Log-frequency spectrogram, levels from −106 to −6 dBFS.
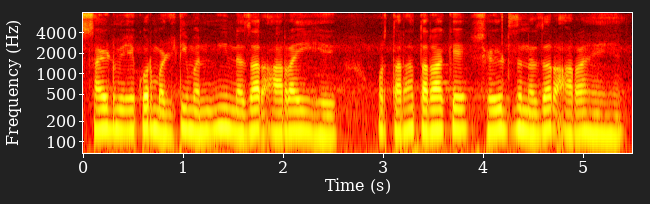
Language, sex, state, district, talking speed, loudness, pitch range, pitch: Hindi, male, Chhattisgarh, Bilaspur, 205 wpm, -32 LUFS, 135-150 Hz, 145 Hz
